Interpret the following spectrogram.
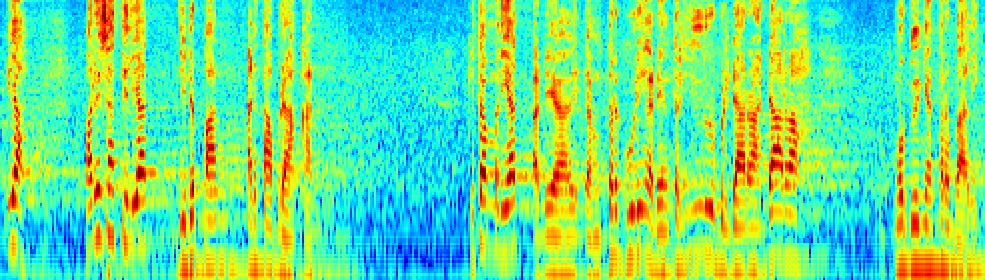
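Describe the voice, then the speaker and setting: Lively high-voiced priest preaching. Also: male voice, slight background noise. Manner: lively storyteller acting out dialogue. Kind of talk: sermon with humorous anecdotes. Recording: long reverb of a large hall.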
